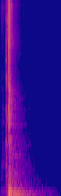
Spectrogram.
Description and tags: dryer door close
some familiar household laundry sounds. mono recording. concrete/basement room. dryer door closing.
dryer, laundry, washer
